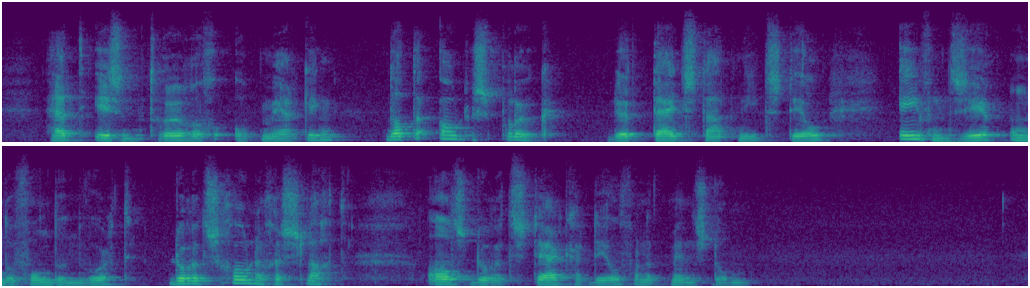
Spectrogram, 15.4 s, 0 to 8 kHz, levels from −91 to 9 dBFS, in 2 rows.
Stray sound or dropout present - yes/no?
no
